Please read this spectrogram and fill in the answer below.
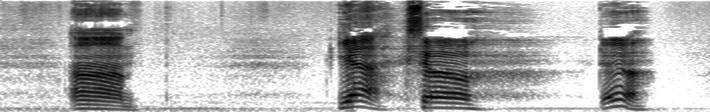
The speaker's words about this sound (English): I think I yawn more during these episodes because I fucking talk so fast and so much.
